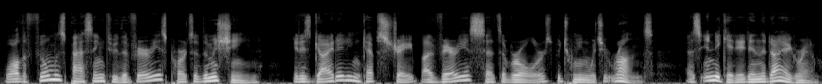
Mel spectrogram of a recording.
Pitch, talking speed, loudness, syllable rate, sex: 130 Hz, 235 wpm, -18 LUFS, 6.0 syllables/s, male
